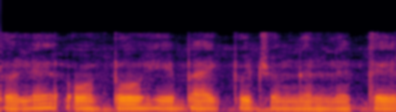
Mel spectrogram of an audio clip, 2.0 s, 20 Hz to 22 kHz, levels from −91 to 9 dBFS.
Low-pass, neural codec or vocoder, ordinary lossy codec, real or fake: none; codec, 16 kHz, 4.8 kbps, FACodec; none; fake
